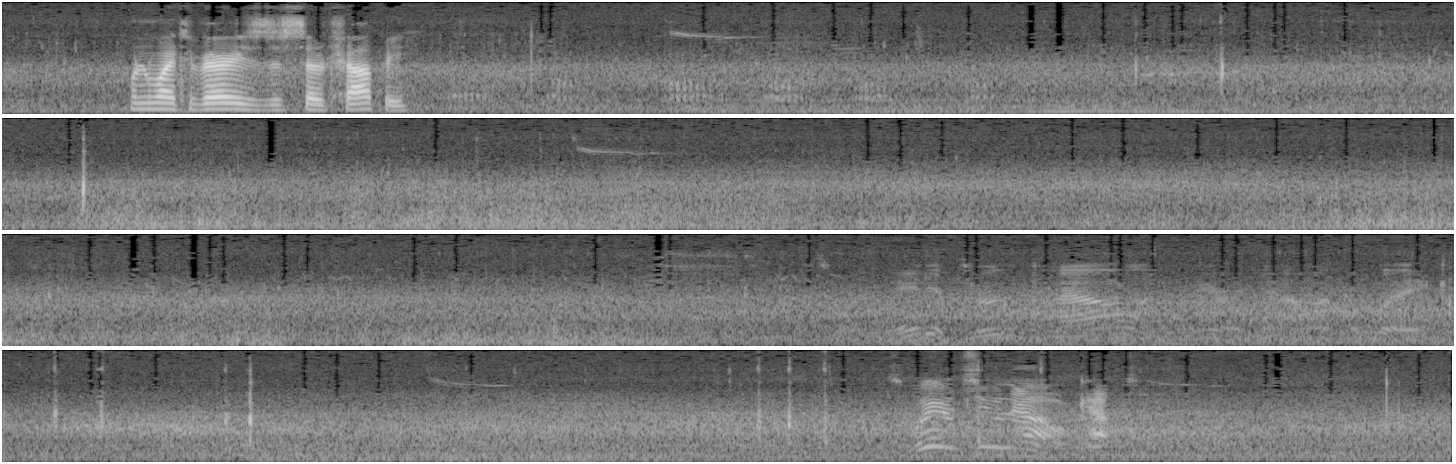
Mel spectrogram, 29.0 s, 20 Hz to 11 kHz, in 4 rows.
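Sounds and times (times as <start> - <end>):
water and wind rushing: 0.0 - 29.0
faint high chirp: 3.3 - 4.4.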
